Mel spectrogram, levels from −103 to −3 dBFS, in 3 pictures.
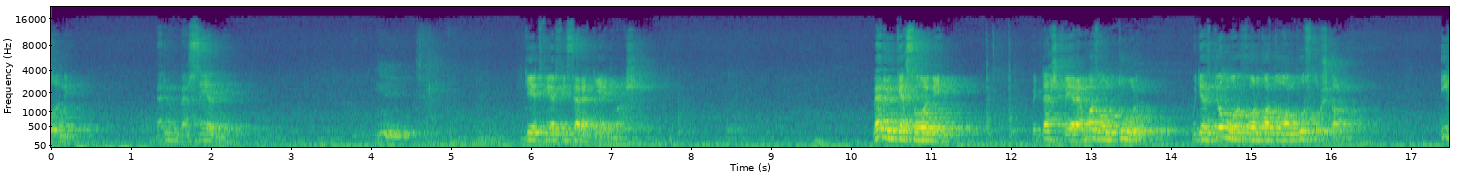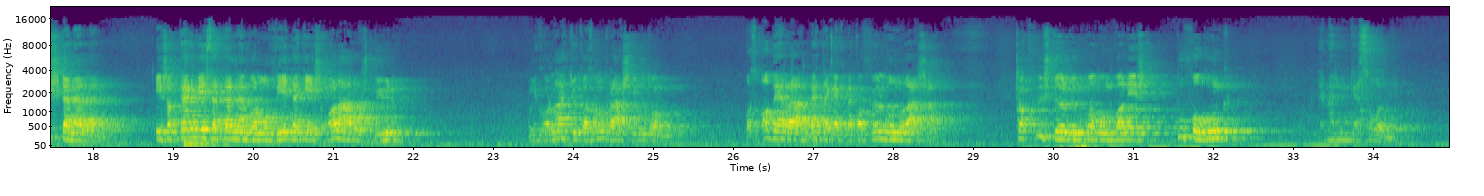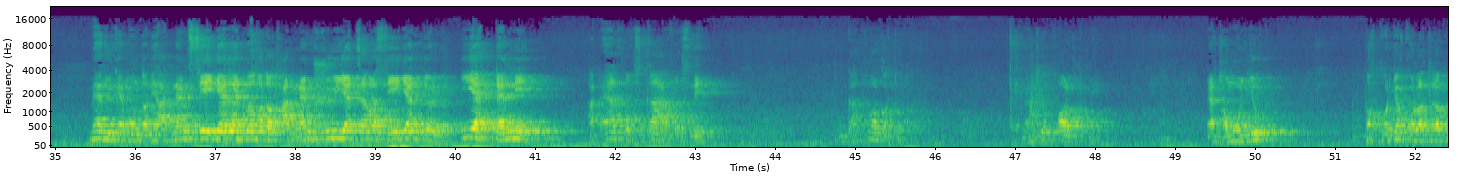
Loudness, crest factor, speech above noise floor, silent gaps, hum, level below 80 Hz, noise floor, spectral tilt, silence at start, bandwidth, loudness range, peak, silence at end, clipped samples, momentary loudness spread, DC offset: -18 LUFS; 20 dB; 27 dB; none; none; -42 dBFS; -44 dBFS; -5 dB/octave; 0 s; 15.5 kHz; 16 LU; 0 dBFS; 0 s; under 0.1%; 23 LU; under 0.1%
